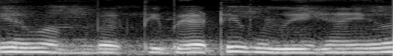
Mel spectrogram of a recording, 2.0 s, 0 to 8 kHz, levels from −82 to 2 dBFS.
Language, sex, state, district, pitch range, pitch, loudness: Hindi, female, Bihar, Gaya, 195-225 Hz, 205 Hz, -14 LUFS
